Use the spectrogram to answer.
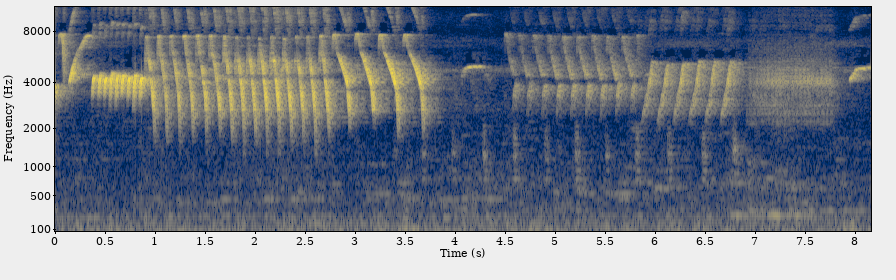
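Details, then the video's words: Singing canary, played to coax reluctant canaries into song: loud rolling trill of rapid notes, a brief pause, then quieter repeated swept phrases and a soft rasping burst, high-pitched throughout with light low background noise. "PANCINGAN BURUNG KENARI SUARA CUIT CUIT COCOK UNTUK MASTERAN BUAT YANG SUSAH BUNYI"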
